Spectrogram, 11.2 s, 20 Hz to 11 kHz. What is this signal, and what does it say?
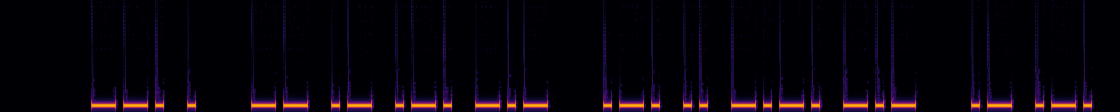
Morse code, heard as a keyed tone, about 16 wpm, 700 Hz. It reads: GE MARK RICK AR
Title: K1USN SST QSO Practice - 15wpm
